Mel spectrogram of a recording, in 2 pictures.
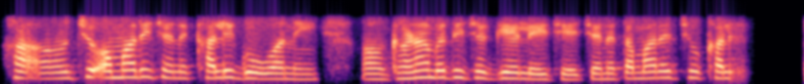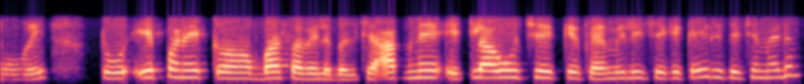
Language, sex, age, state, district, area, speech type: Gujarati, female, 30-45, Gujarat, Rajkot, urban, conversation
